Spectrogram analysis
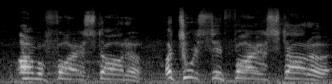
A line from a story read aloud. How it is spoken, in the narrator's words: he's going to shout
